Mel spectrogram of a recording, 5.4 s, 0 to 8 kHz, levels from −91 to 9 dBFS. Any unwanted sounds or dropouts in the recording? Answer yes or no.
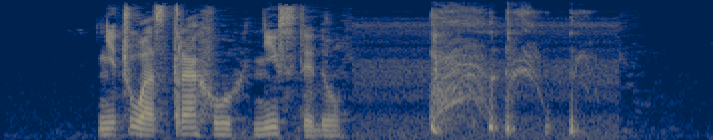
yes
